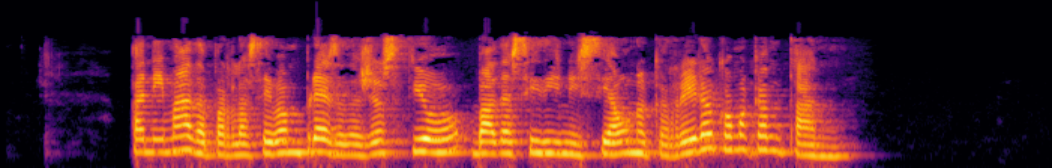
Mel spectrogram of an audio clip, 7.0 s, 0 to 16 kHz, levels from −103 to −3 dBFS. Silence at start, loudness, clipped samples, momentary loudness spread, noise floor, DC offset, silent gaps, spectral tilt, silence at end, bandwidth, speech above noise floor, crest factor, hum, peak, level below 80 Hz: 0.9 s; -15 LUFS; under 0.1%; 6 LU; -90 dBFS; under 0.1%; none; -3 dB/octave; 1.35 s; 8.2 kHz; 75 dB; 16 dB; none; 0 dBFS; -60 dBFS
